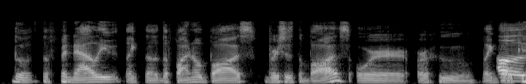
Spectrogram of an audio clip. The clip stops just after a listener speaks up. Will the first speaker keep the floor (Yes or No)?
No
